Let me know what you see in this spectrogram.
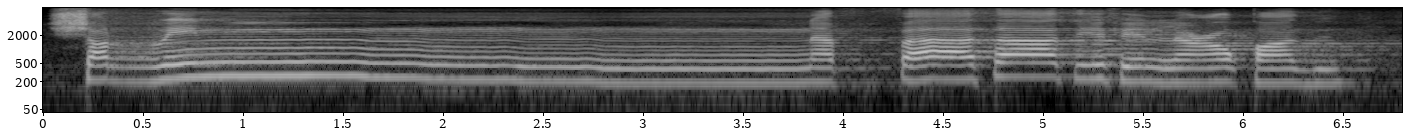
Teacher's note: பாருங்க, சுக்குன் செய்யப்பட்ட நூனுக்கு பின்னால ஷீன் வந்திக்குது, இஹ்ஃபாவுடைய எழுத்து. அப்போ சுக்குன் செய்யப்பட்ட நூனை மறைச்சி ஒன்றா செஞ்சு ஓத வேண்டும். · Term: இஹ்ஃபாவுடைய சட்டம்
